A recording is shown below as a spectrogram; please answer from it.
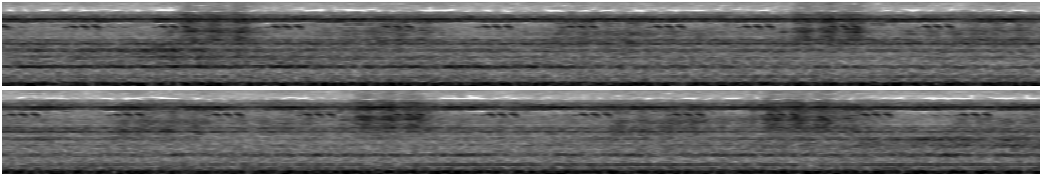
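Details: Crickets at night in a swampy forest, a steady high band of trilling with short repeated pulses, occasional louder bursts every two to three seconds, over low rumbling background noise.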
